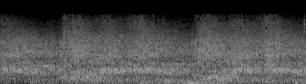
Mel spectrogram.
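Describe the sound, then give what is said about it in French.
A large audience applauds and cheers loudly and steadily during a Donald Trump speech as he hails the election of many women to Congress in 2018, a dense wash of clapping mixed with shouts and whoops that holds at full strength throughout, with no clear speech on top. “C'était un des moments les plus applaudis de son discours.”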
